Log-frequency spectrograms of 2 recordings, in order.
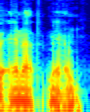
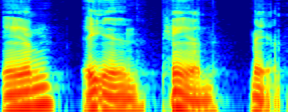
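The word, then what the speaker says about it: Anpanman: was they've heard of anap man or anne panman i think you're saying it wrong you're offending a lot of people it's ann a-n pan man i'm pronouncing it sure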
